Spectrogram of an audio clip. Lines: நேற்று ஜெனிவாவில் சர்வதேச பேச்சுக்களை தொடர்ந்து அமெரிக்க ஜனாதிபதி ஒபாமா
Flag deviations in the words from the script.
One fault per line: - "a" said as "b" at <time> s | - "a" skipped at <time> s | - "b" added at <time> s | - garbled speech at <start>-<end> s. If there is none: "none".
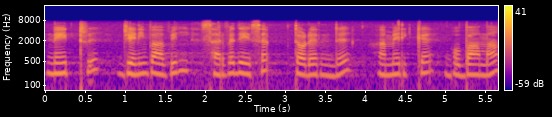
- "பேச்சுக்களை" skipped at 2.7 s
- "ஜனாதிபதி" skipped at 4.7 s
